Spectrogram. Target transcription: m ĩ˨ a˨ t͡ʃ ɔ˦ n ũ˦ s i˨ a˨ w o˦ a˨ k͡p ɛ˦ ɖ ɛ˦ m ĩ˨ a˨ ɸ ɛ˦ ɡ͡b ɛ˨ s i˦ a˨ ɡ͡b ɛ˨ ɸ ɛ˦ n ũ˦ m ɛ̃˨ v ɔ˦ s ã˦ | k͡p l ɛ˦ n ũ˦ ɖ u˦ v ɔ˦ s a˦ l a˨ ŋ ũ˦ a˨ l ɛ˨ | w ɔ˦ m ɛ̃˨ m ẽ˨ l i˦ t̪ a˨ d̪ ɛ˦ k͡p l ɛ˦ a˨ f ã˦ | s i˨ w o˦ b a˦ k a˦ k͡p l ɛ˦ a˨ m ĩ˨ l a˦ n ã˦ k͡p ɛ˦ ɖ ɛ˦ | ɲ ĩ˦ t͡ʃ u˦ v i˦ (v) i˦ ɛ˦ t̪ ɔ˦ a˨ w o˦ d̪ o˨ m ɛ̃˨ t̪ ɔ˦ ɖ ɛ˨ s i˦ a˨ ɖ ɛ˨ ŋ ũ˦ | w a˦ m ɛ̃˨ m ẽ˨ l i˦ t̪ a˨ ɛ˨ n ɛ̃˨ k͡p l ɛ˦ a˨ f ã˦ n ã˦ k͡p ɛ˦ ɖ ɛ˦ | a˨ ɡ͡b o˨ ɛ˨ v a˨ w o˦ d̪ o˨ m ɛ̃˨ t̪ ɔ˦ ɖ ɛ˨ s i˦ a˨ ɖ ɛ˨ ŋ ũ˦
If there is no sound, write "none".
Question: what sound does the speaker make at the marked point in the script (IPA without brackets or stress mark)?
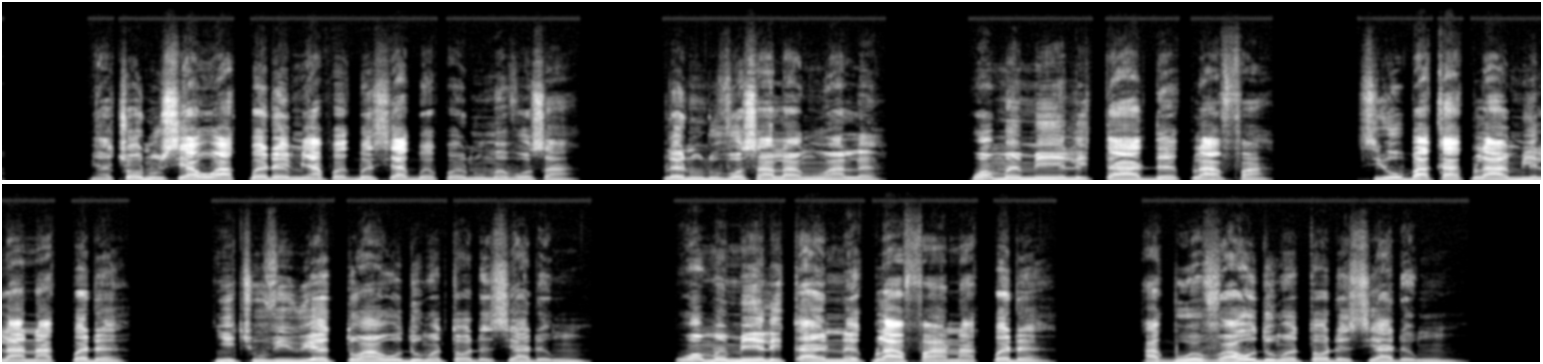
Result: w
